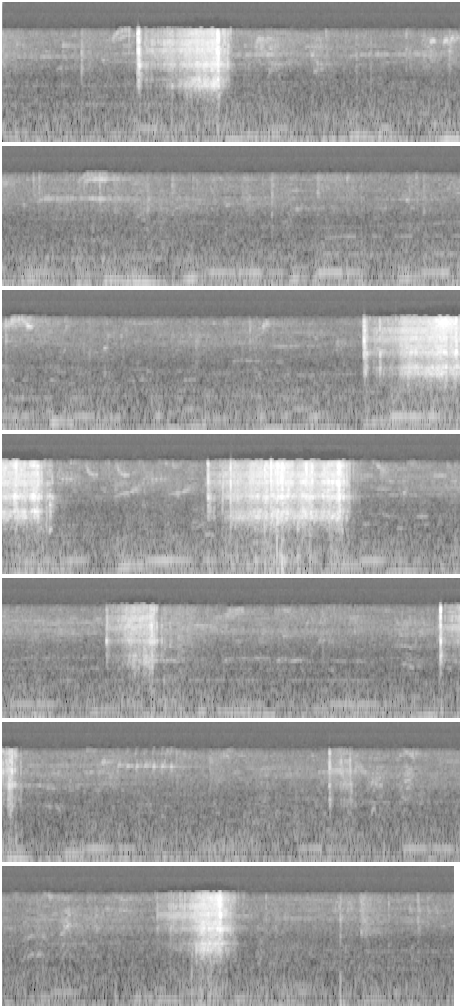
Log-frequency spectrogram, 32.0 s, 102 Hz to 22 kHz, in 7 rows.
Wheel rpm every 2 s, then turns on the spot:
0, 0, 0, 0, 0, 0, 10, 0, 10, 10, 0, 0, 0, 0, 0, 0.
12-14 16-18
